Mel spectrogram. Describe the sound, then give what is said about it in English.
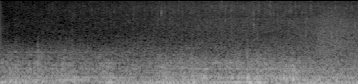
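A thunderstorm rages with deep, rolling thunder rumbling continuously beneath steady, heavy rainfall, loud with no voices present. “Raising great storms across the planet.”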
